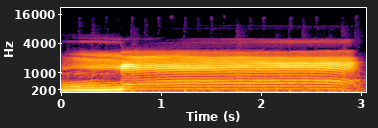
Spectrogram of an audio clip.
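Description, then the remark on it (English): A person in Laverton gives one long, loud, drawn-out moo-like call to summon cows, holding a steady pitch with a slight lift early on before it trails off at the end. “Can you demonstrate to me the sound you make when you get the cows come over again?”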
